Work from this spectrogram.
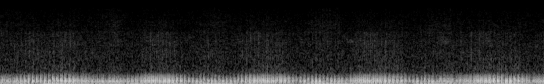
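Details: Cat purring up close, a steady low rumbling buzz that swells and eases in slow cycles about once a second, with no other sounds heard.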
